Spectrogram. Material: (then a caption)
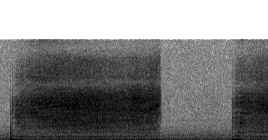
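Latex. Fingers rub and slide over the surface of an inflated, hollow purple metallic latex balloon, making a bright, airy squeaking hiss. A soft thump opens a long stroke of about two seconds, then after a short quiet gap a second stroke starts with another thump.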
